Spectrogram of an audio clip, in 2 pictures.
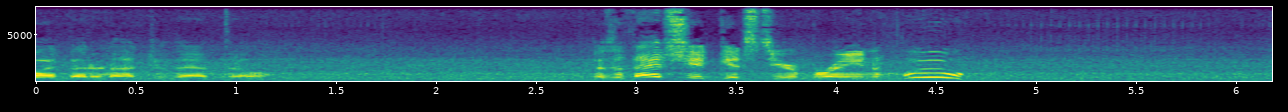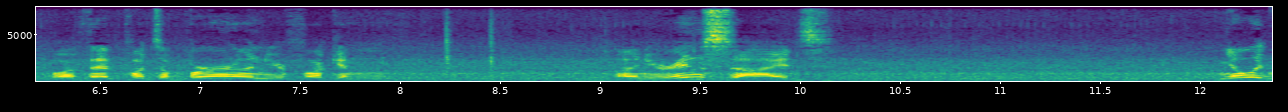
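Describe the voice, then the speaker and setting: A somewhat high-voiced man chats casually while congested with a cold, his voice crackling and breaking as he goes. He rambles in a halting, sweary way. The recording is dull and a bit distant from the mic, with clear vehicle noise around him. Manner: colloquial, profane, halting. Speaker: podcast host. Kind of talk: casual rambling solo chat.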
